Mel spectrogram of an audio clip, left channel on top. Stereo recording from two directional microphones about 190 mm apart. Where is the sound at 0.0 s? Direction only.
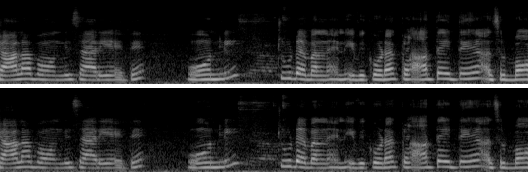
25° left (ahead or behind).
